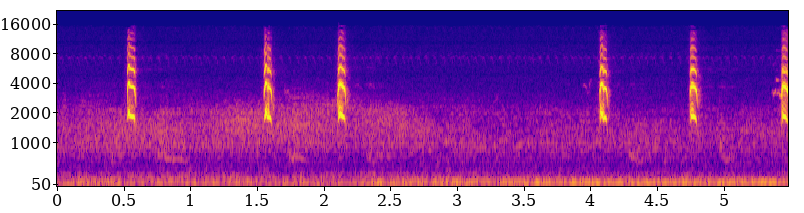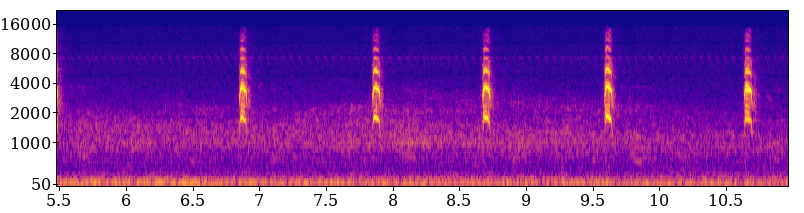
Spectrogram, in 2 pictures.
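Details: Short, sharp chirps from an excited black-tailed prairie dog come in an irregular run about once a second, some in quick pairs, others spaced over a second apart, over a faint low rumble.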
